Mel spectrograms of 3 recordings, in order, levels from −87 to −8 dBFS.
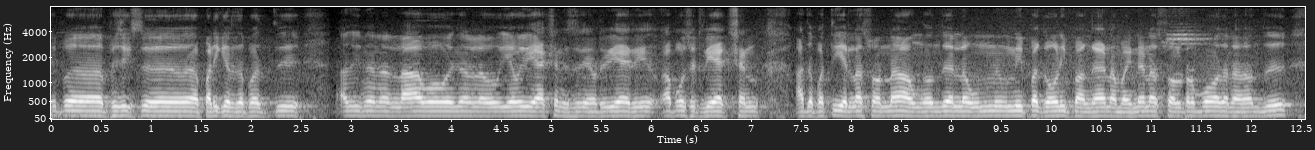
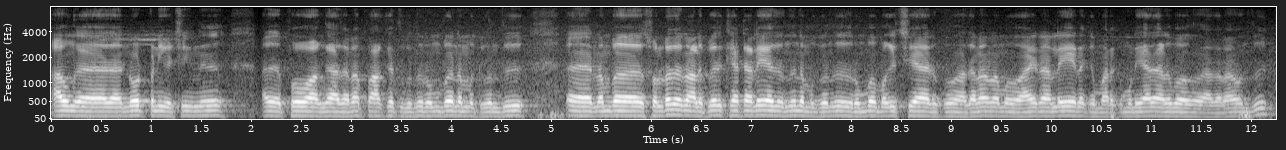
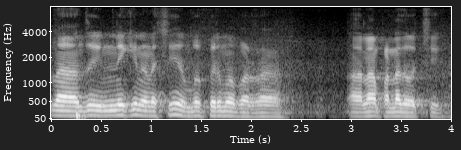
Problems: background sounds at intervals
